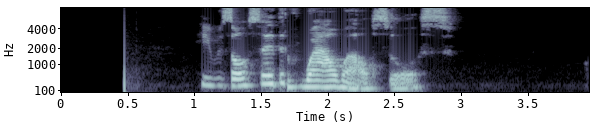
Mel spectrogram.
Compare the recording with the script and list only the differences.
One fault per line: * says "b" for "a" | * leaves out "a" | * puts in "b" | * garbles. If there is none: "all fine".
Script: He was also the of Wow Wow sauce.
all fine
